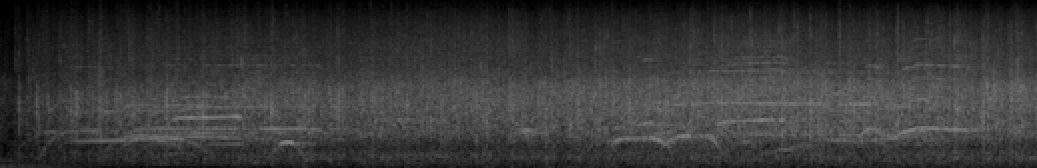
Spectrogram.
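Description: Sustained applause from a church audience welcoming a pastor to the stage, a dense, even roar of clapping that swells in the first second and holds steady and loud for about ten seconds, with no talking over it.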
